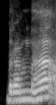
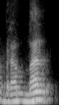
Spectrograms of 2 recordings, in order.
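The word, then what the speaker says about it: ब्रह्म: the macrocosm is Brahman Brahma or Brahman the word Brahma is got a short a if you put a long it will become Brahma which is means brah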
